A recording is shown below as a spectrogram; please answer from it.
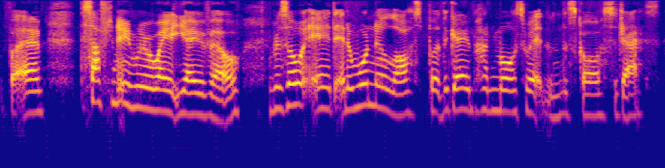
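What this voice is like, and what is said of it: Slightly hoarse voice. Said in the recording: “my voice being a bit hoarse. I've had a bit of a cold this week”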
